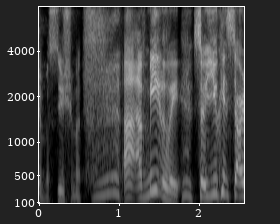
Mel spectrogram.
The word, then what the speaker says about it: Tsushima: Hey man, they're driving it home, and I keep changing the pronunciation because I go back to what's wrong and try to get back to what's right. Tsushima.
